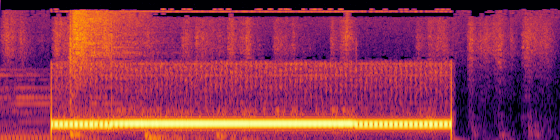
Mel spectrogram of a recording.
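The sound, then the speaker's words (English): A telephone rings once, heard from the caller's side as a single loud, steady two-second electronic tone that cuts off abruptly, with only faint low rumble around it and no talking. It is an outgoing prank call to a gym customer. “Here's some phone calls to gym customers.”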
